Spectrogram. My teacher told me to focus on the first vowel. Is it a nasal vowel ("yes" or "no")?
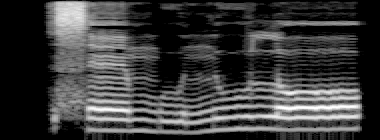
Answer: yes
